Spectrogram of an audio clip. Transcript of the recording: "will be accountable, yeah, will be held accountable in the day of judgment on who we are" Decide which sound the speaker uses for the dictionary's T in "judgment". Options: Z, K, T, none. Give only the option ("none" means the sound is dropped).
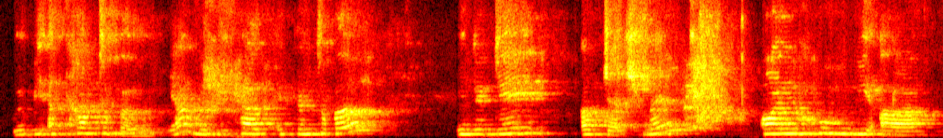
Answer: T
